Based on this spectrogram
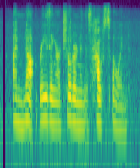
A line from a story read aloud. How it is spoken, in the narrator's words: hissed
